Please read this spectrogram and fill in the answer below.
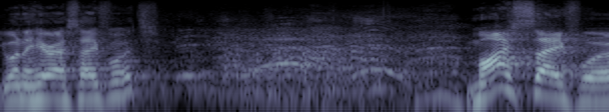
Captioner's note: whooping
